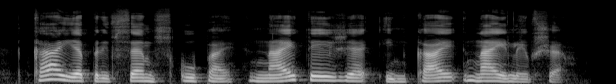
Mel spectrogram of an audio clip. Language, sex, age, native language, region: Slovenian, female, 60+, Slovenian, Pomurje region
